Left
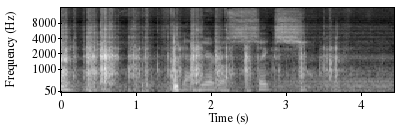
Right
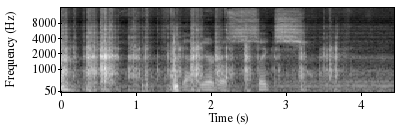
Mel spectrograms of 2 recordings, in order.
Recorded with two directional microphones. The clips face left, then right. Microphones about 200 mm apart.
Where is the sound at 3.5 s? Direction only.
5° right (ahead or behind).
